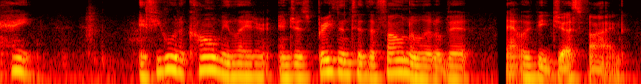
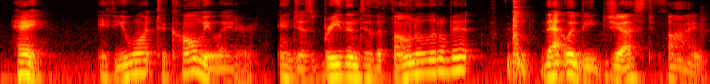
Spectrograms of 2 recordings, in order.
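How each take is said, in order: First: It is said very quietly. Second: It is said a little louder.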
